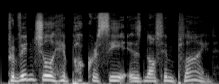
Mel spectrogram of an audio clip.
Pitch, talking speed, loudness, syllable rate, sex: 165 Hz, 135 wpm, -18 LUFS, 5.4 syllables/s, male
